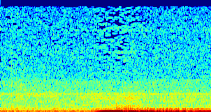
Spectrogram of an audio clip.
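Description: A man's low closed-mouth 'mmm' hum, held steady for about a second, starting about a second in, over faint steady background hiss.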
